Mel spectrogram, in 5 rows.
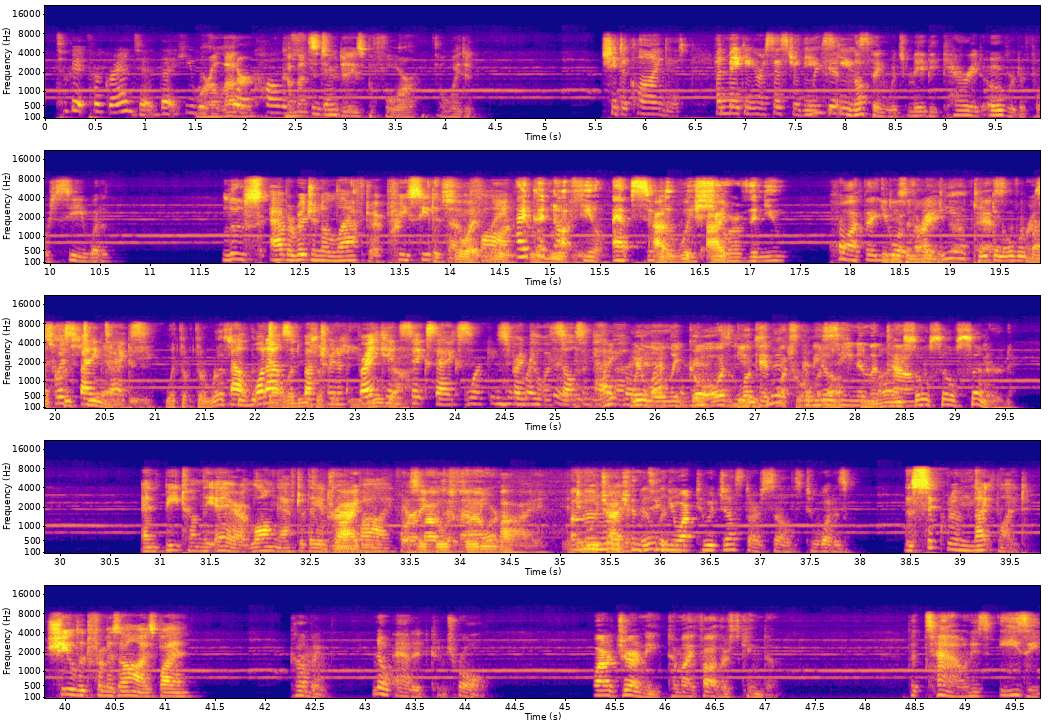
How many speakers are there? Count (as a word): ten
